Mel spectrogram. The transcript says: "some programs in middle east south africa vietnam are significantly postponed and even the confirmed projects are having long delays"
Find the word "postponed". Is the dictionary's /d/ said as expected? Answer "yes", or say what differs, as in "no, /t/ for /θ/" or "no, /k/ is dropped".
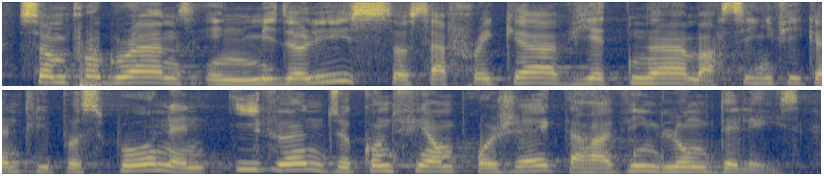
no, /d/ is dropped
